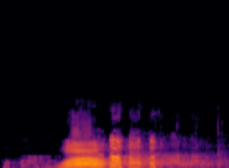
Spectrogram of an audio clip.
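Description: A person laughing briefly: one drawn-out note followed by a few short pulses, about half a second in.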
